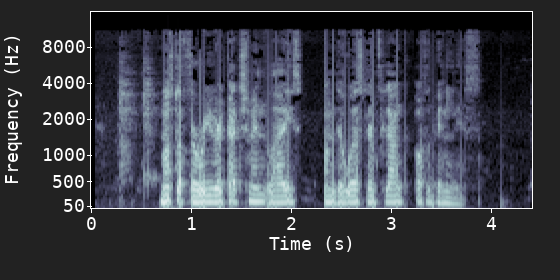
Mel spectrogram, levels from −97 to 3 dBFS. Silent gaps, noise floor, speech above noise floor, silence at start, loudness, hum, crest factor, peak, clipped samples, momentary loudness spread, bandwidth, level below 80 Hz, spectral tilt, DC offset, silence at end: none; -35 dBFS; 20 dB; 0.3 s; -15 LUFS; none; 16 dB; 0 dBFS; under 0.1%; 18 LU; 11.5 kHz; -34 dBFS; -6 dB/octave; under 0.1%; 0.6 s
